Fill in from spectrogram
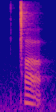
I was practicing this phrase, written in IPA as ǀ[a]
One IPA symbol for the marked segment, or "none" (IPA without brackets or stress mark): a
